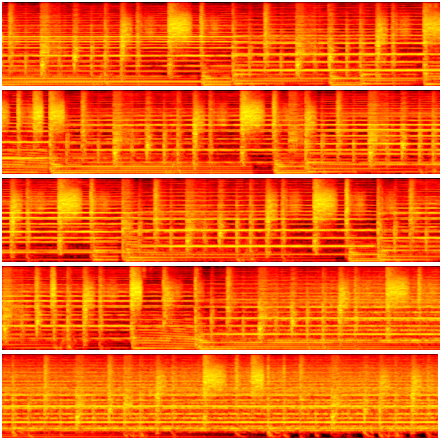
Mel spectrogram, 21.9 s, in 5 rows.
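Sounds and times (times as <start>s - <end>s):
strings: 0.0s - 21.8s.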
